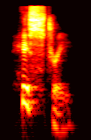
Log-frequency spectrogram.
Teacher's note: pronunciation has two syllables it's it's not history it's history so notice that that o actually disappears a little bit when we pronounce it history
